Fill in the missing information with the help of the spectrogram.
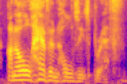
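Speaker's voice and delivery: hushed narration. A narrator's reading.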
